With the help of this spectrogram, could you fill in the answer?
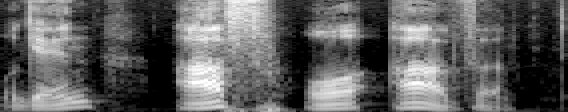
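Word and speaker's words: αυ: Then you may expect RE, but actually they are dealt as a diphthong. Then you have to pronounce either af or av.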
